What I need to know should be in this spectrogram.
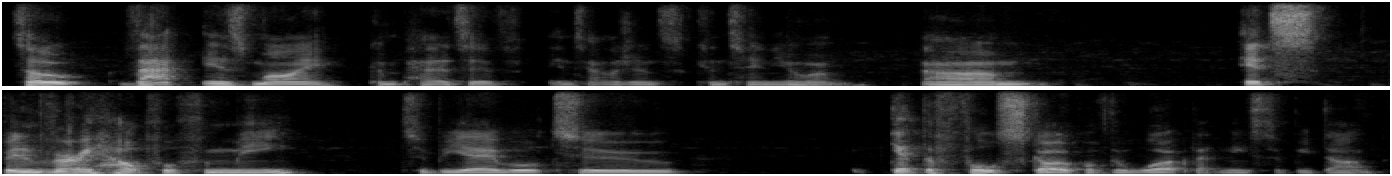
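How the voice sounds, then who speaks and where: Brief: man, lowish voice, conference speaker, earnest conversational delivery with filler ums. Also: expressive, takes it slowly. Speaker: conference speaker on product marketing. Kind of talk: online conference presentation.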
